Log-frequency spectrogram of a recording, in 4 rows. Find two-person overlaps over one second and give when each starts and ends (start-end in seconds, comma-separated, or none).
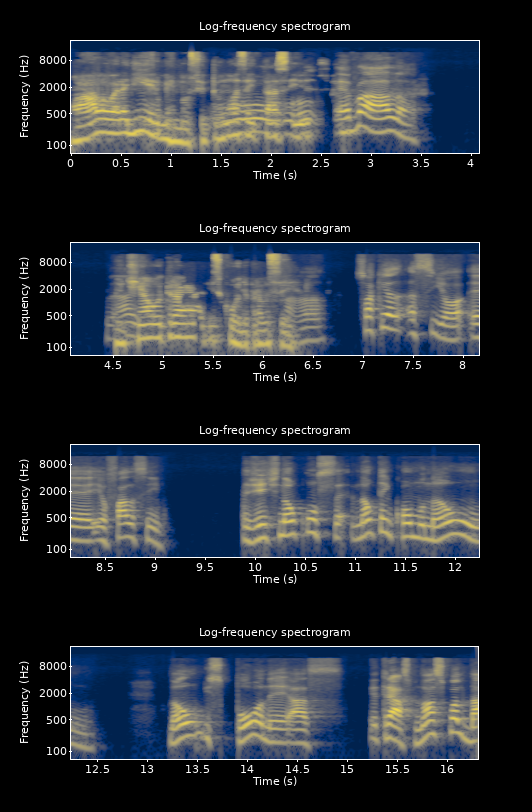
1.3-2.9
